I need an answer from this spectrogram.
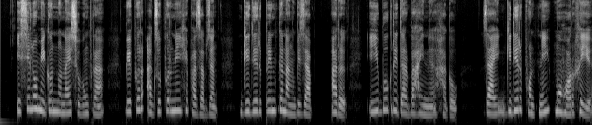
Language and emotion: Bodo, neutral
